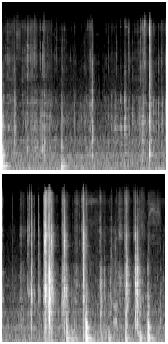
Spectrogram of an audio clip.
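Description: Scattered clicks and knocks of a circuit board and its metal chassis being handled and worked loose from a plastic instrument case, busiest about four to five seconds in.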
